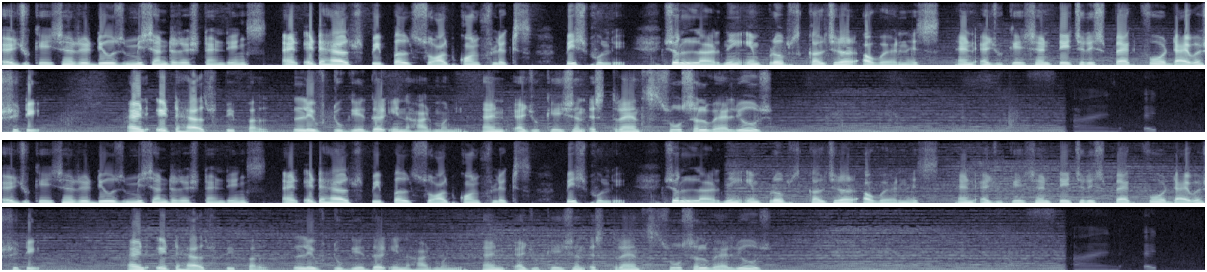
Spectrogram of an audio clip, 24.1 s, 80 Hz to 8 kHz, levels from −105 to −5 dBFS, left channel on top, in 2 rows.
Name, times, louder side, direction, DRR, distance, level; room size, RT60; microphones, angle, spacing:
voice 1, 0.0-5.3 5.7-12.4 13.3-19.7, left 3 dB, 45° left, 1.0 m, -23 dB
sound 1, 5.9-22.5, left 1 dB, 65° left, 4.0 m, -52 dB
sound 2, 7.2-22.7, right 3 dB, 40° right, 4.9 m, -45 dB
voice 2, 21.8-23.6, right 1 dB, 10° right, 7.0 m, -57 dB
open air
head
